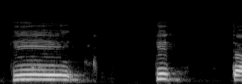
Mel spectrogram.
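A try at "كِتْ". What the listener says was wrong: হ্যাঁ, কিত তা বলছেন কেন? কাফ তাজের কিত।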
